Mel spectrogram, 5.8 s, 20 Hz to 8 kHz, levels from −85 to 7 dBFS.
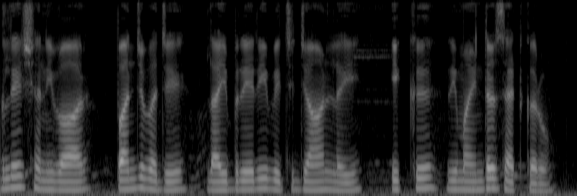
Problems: none marked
